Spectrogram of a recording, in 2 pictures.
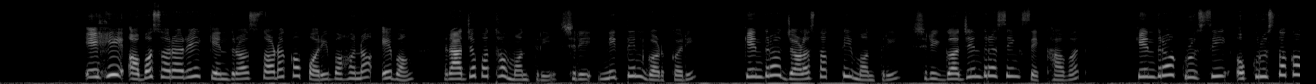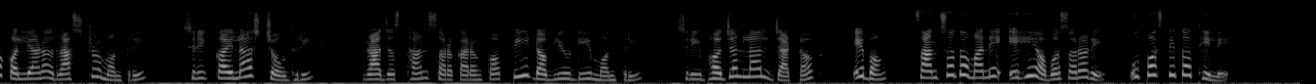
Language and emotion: Odia, neutral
